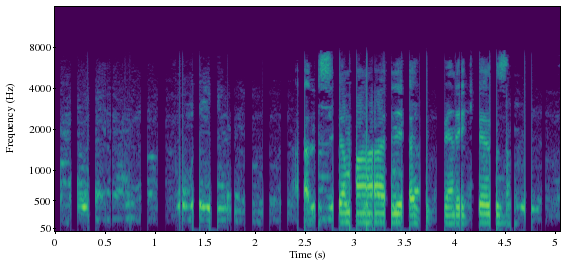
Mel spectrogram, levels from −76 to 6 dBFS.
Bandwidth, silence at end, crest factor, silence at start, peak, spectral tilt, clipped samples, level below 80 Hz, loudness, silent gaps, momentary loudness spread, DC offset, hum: 7.8 kHz; 0 s; 16 dB; 0.05 s; -2 dBFS; -4.5 dB/octave; under 0.1%; -48 dBFS; -18 LUFS; 1.04-1.09 s, 2.09-2.13 s; 20 LU; under 0.1%; none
